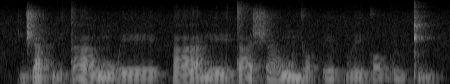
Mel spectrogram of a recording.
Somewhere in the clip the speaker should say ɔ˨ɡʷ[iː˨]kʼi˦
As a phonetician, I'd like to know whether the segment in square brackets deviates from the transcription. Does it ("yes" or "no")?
no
